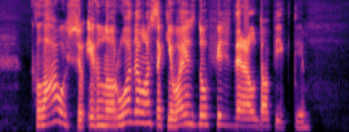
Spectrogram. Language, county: Lithuanian, Utena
